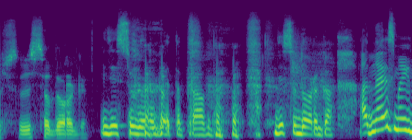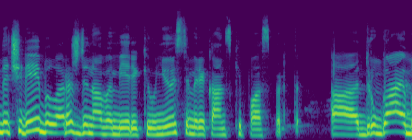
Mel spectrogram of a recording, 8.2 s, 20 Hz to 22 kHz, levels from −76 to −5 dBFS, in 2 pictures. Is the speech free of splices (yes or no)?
no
